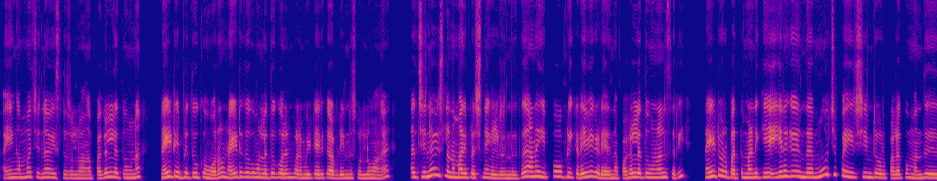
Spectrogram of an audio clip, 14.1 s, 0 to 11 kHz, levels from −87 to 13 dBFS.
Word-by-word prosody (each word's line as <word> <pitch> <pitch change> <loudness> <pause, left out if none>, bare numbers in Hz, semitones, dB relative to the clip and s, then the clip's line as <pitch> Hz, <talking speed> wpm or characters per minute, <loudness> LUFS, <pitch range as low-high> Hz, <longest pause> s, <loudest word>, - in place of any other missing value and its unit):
எங்க 240 +1 -2
அம்மா 265 +4 0
சின்ன 250 0 -3
வயசில 235 -3 -6
சொல்லுவாங்க. 205 0 -5
"பகல்ல 260 +7 +1
தூங்குனா 225 +2 -2 0.4
நைட்‌டு 290 +4 +6
எப்டி 265 +1 -1
தூக்கம் 250 -4 -1
வரும்? 255 +7 0
நைட்‌டு 255 +5 +2
தூக்கம் 265 -1 0
வர்ல்ல, 240 -2 0
தூக்கம் 255 0 0
வர்ல்லன்னு 240 +1 -1
பொலம்பிட்டே 220 0 -1
இருக்க" 225 +1 -4
அப்பிடின்னு 210 +2 -3
சொல்லுவாங்க. 205 0 -3 0.4
அது 275 - +1
சின்ன 285 +2 +5
வயசில 365 -5 +1
அந்தமாரி 255 -2 +4
பிரச்சனைகள் 230 -2 -1
இருந்தது. 200 +4 -3
ஆனா, 300 +1 +4
இப்போ 280 +5 -6
அப்டி 275 -1 -2
கெடையவே 260 +6 +3
கெடையாது. 210 -4 +1
நான் 210 -1 -6
பகல்ல 255 +4 +2
தூங்குனாலும் 250 +1 0
சரி, 255 +8 -3 0.4
நைட்‌டு 310 +6 +4
ஒரு 295 - +1
10:00 230 +2 +1
மணிக்கு, 255 +1 +1 0.2
எனக்கு 320 +1 +3
இந்த 270 -1 +3
மூச்சு 420 +7 +1
பயிற்சின்ற 265 -4 0
ஒரு 225 - -3
பழக்கம் 220 +2 -3
வந்து 225 +3 0
245 Hz, 195 wpm, -24 LUFS, 220-270 Hz, 0.4 s, நைட்‌டு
